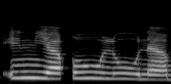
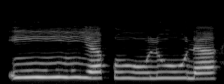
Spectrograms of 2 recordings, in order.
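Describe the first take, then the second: First: The n is pronounced separately before the next word. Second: The n is dropped and merged into the next word. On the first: The speaker calls it wrong. "We're not saying in يَقُولُونَ" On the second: The speaker calls it right. "we are joining like إِن يَقُولُونَ, and the letter noon is uh, dropped here"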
